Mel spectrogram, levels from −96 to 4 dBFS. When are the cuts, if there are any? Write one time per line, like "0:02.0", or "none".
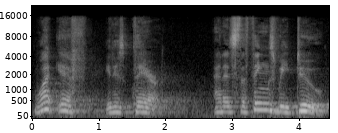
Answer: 0:01.5

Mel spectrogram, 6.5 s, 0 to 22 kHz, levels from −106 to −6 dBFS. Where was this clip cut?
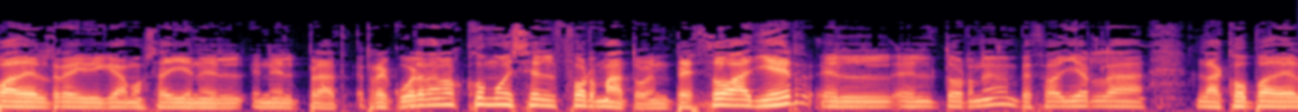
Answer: none

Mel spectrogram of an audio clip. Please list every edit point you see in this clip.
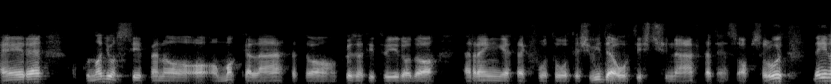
0:07.1

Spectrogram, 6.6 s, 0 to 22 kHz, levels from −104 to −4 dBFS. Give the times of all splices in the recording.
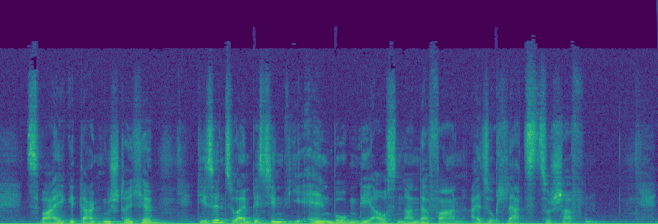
0:04.9

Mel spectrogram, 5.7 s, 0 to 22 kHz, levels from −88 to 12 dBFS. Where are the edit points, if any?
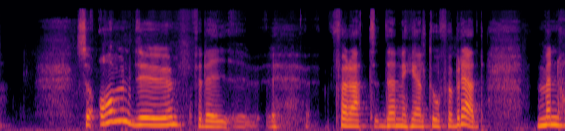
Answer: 0:01.9
0:03.2

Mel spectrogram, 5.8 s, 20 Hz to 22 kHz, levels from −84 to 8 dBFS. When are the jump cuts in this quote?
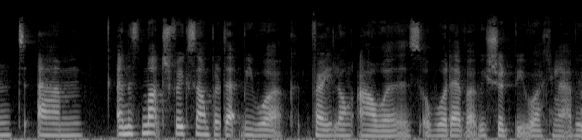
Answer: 0:02.2

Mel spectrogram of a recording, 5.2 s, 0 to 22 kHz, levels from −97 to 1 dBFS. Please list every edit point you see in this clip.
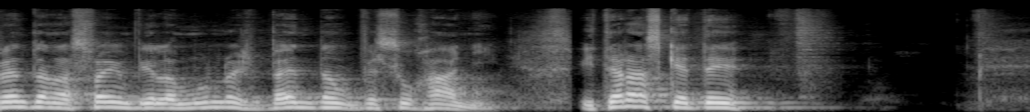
0:02.9

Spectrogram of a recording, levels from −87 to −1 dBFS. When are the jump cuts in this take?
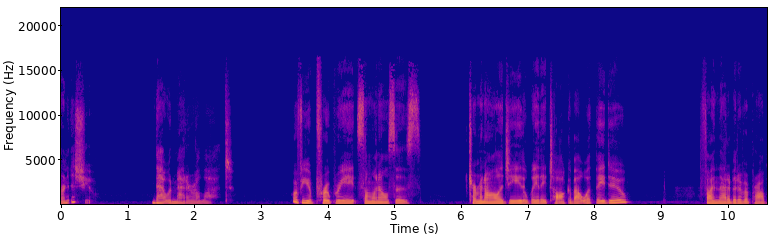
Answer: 0:06.9

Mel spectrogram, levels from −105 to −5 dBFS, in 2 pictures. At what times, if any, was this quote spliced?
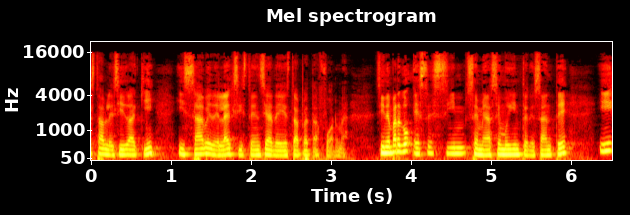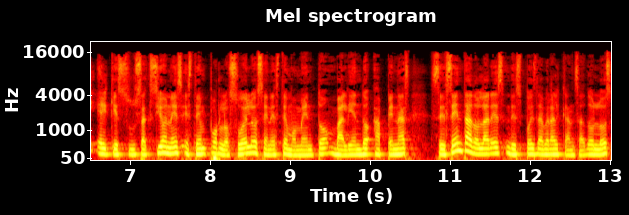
0:04.0

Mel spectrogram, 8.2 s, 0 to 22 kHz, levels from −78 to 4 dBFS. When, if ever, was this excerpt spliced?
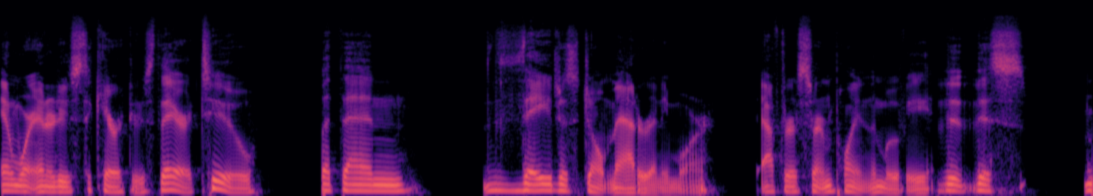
0:07.0

